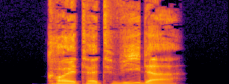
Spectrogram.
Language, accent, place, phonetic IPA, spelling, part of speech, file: German, Germany, Berlin, [ˌkɔɪ̯tət ˈviːdɐ], käutet wieder, verb, De-käutet wieder.ogg
- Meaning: inflection of wiederkäuen: 1. second-person plural preterite 2. second-person plural subjunctive II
